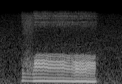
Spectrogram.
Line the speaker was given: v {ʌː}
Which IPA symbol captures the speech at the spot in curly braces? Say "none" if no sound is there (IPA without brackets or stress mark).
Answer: aː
